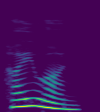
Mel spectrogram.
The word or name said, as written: ಹವಣ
